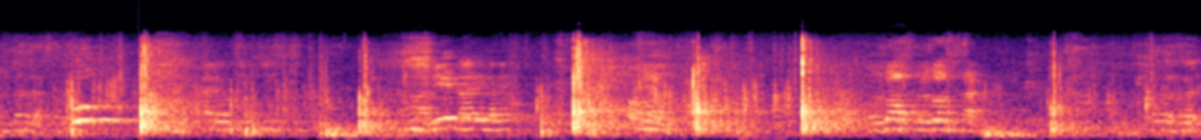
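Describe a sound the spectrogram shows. Padel rackets strike a ball with sharp pops, echoing in a large hall.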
